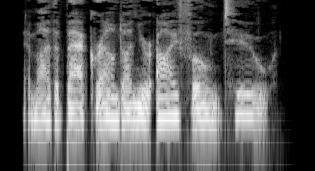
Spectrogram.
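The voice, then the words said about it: Whispered line. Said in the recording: “it was the voice whispering over my shoulder”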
